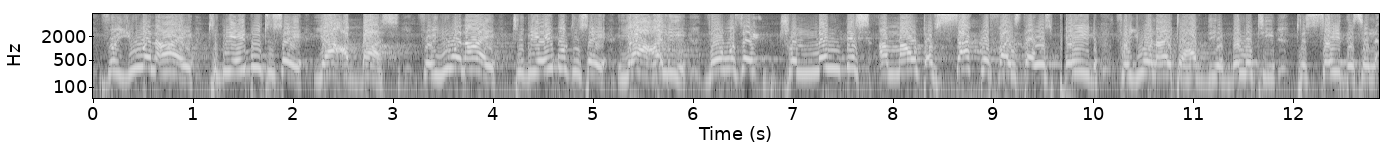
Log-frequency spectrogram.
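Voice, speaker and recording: A man's voice: sits high, big-room sound, rough recording. A man giving a religious lecture as a visiting speaker, asking rhetorical questions and repeating phrases for emphasis.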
